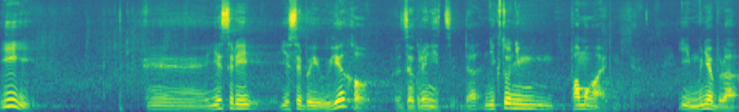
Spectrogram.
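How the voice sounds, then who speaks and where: A man with a Japanese accent talks fairly slowly with ordinary pitch variation and long, frequent pauses over light background noise. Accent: Japanese-accented Russian. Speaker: karate teacher. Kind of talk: interview. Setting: gym. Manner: halting. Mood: calm, reflective. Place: studio. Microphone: lapel.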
